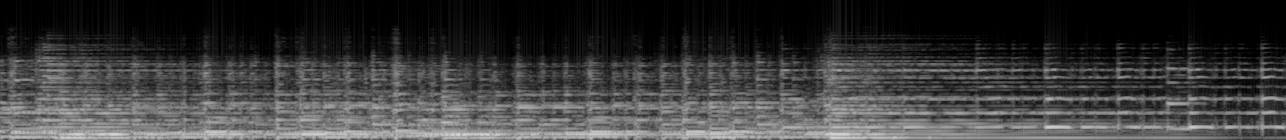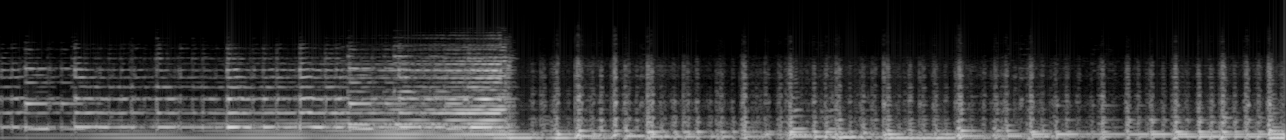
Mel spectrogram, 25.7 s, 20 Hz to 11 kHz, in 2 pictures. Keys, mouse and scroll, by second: 1.3 F4, 2.4-5.9 drag, 7.7-8.3 typing, 8.0 click, 9.2 F2, 9.3-11.7 drag, 11.7-16.6 drag, 16.6 click, 17.0 F12, 18.2 click, 24.9-25.7 drag.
